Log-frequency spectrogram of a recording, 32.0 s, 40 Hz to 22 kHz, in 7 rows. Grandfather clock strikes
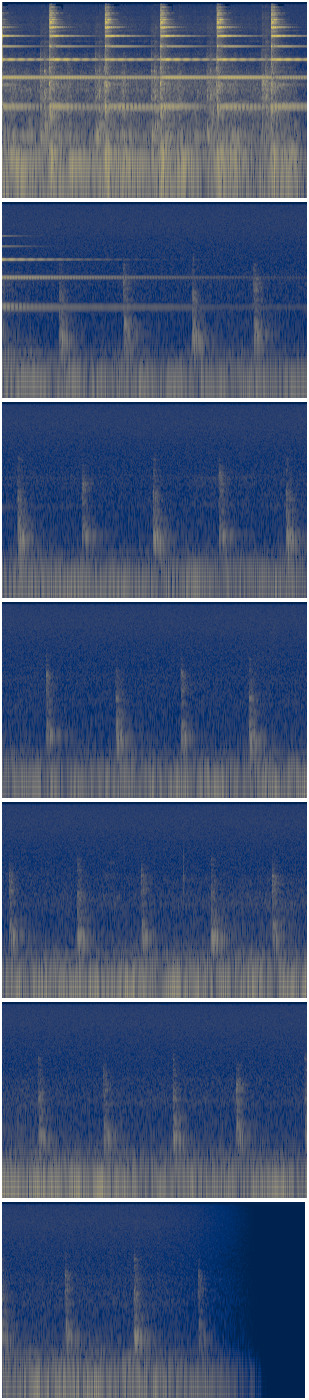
0:00.0 0:10.8

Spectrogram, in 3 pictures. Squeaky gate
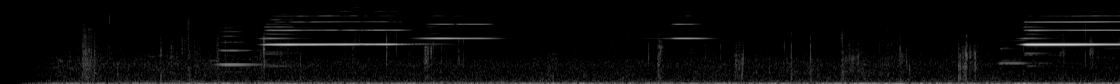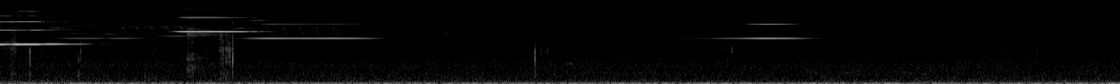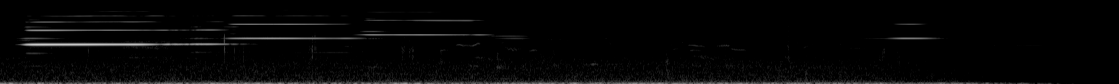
0:02.0 0:05.0, 0:06.3 0:07.3, 0:10.0 0:15.2, 0:17.8 0:19.6, 0:22.6 0:28.4, 0:30.8 0:33.0

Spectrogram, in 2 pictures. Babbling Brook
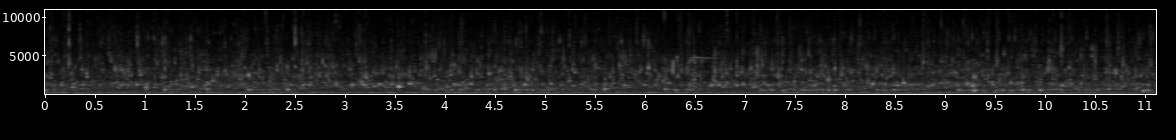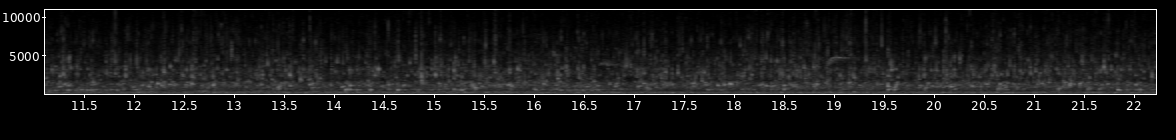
0:08.3 0:16.8

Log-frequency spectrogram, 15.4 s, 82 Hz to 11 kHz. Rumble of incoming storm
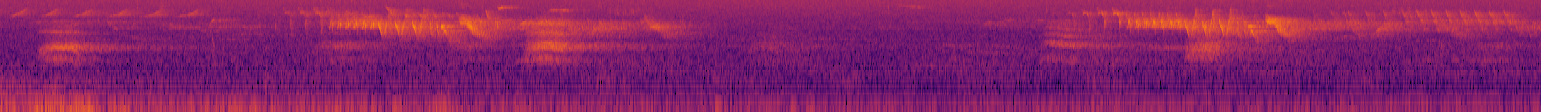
0:00.0 0:03.7

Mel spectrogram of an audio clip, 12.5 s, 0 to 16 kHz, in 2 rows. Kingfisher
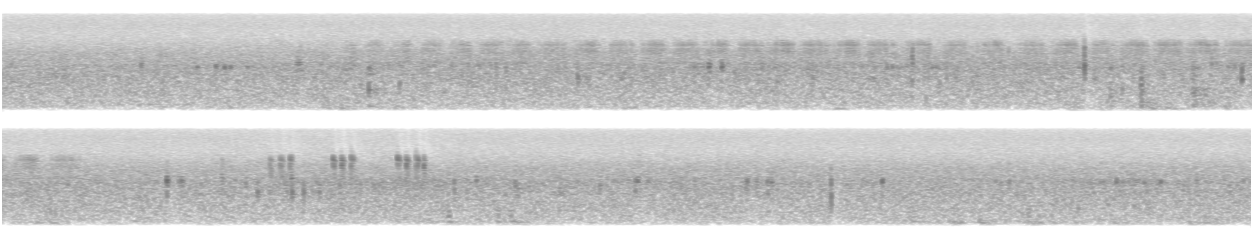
0:00.9 0:08.7

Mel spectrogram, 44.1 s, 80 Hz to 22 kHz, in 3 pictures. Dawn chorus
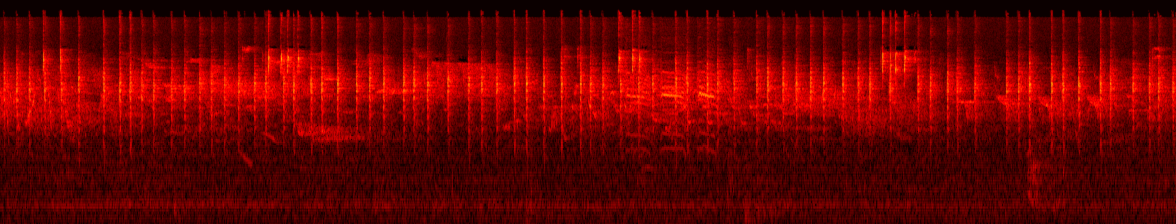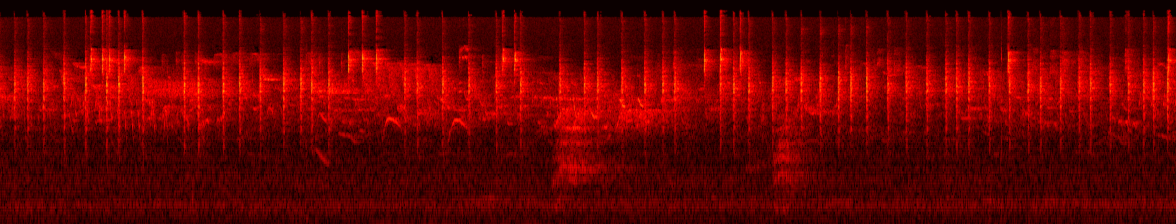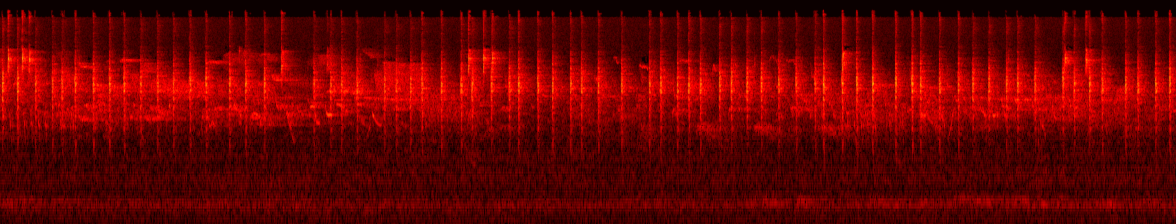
0:21.6 0:22.4, 0:24.1 0:24.9

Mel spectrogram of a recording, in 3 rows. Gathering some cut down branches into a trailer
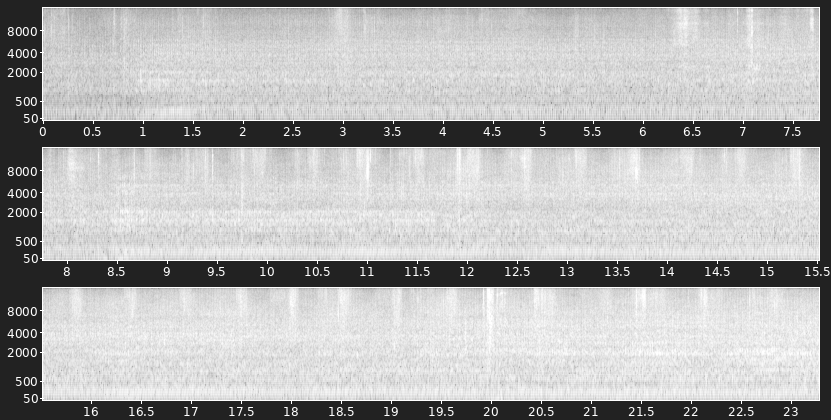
0:06.4 0:23.2

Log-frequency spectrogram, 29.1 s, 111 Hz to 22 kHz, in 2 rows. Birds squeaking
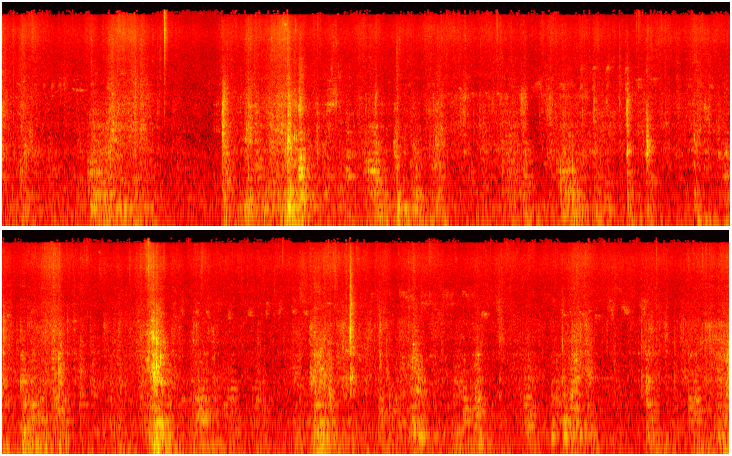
0:18.1 0:24.4

